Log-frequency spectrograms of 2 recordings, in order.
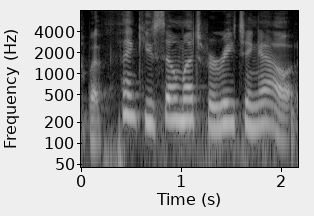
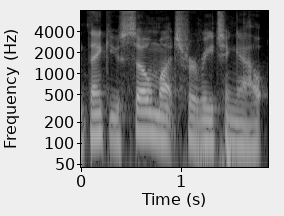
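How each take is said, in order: First: Higher, sugary fake-polite thanks; mock sweet sign-off hiding contempt; passive aggressive. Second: Said in the usual way. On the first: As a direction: smile through it while meaning the opposite. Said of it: "the most passive aggressive". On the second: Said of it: "such a passive aggressive".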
